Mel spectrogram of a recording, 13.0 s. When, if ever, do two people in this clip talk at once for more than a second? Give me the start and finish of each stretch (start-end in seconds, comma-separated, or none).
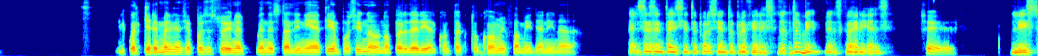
none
